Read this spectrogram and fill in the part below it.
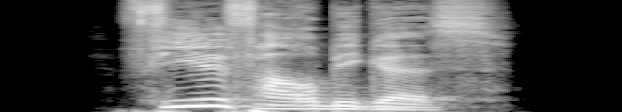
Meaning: strong/mixed nominative/accusative neuter singular of vielfarbig
- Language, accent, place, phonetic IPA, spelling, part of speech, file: German, Germany, Berlin, [ˈfiːlˌfaʁbɪɡəs], vielfarbiges, adjective, De-vielfarbiges.ogg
